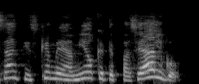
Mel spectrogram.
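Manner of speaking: plain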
